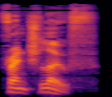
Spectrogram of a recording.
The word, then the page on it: french loaf: British English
